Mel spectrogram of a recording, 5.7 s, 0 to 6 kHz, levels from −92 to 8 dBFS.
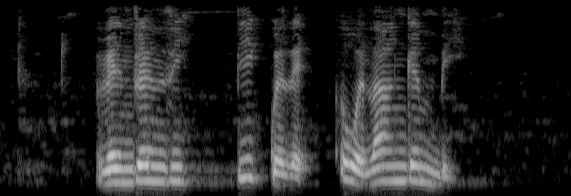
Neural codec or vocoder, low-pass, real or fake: none; 5.4 kHz; real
